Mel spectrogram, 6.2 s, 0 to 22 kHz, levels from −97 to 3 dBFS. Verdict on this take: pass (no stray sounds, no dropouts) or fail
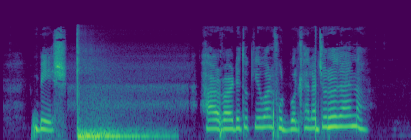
fail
